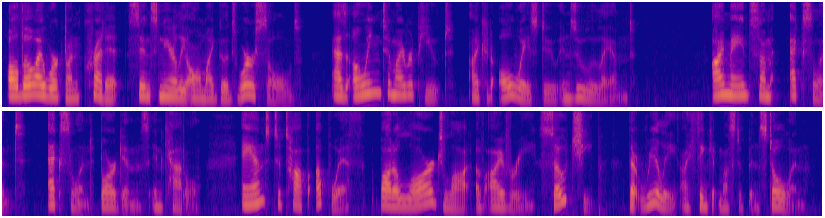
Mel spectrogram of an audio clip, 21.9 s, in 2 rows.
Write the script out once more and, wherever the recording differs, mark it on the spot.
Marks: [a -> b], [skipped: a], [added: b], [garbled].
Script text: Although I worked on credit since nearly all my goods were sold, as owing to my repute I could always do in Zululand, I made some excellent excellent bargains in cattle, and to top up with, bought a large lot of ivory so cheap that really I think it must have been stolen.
Although I worked on credit since nearly all my goods were sold, as owing to my repute I could always do in Zululand, I made some excellent excellent bargains in cattle, and to top up with, bought a large lot of ivory so cheap that really I think it must have been stolen.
